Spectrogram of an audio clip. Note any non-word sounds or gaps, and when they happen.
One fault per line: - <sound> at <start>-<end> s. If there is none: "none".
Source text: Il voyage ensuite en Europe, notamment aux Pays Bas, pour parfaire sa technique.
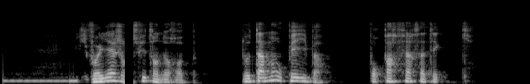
- dropout at 1.2-1.3 s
